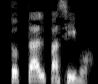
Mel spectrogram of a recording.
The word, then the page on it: TOTAL PASIVO: spanish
